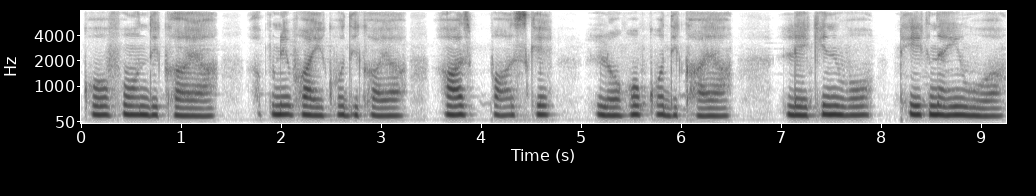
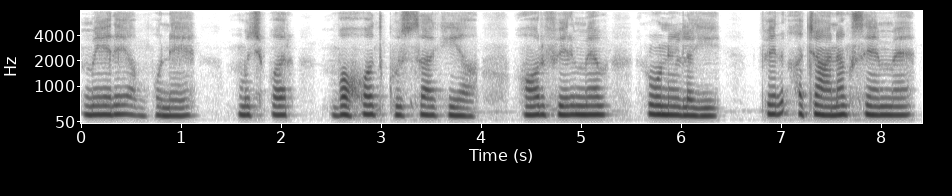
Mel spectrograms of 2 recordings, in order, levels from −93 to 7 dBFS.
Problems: constant background noise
